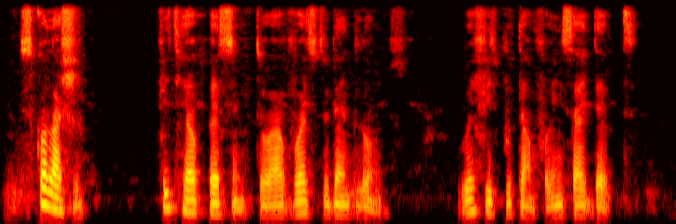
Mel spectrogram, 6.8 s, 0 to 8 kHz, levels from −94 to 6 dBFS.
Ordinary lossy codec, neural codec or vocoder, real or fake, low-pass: none; none; real; 7.2 kHz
